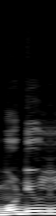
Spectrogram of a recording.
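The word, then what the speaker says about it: modulo: মানে হচ্ছেফাই মডিউল মডিউল এটার উচ্চারণ হচ্ছে মডিউলু এটা মানে হচ্ছে পাচকে দুই দিয়ে ভাগ করলে ভাগশেষ পাচকে দুই দিয়ে ভাগ করলে ভাগশেষ কত?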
